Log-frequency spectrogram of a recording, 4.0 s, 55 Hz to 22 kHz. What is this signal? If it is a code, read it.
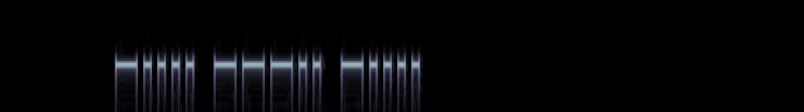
Morse code, heard as a keyed tone, about 34 wpm, 700 Hz. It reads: 686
